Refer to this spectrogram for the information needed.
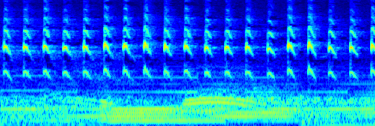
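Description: A sparrowhawk calls in a fast, steady series of sharp, high kek notes, about six per second, fairly close and clear over a faint low background hum, heard from a camouflaged hide.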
